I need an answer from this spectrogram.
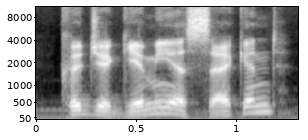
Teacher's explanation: Could you becomes could ya. Give me becomes gimme. The important meaning is still there, but the sentence has been compressed.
